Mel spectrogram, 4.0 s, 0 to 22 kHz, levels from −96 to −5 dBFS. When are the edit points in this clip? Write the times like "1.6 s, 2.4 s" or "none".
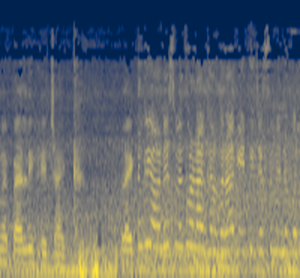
none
